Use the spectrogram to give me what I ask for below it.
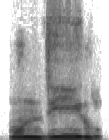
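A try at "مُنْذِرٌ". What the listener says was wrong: জি টান হয়ে যাচ্ছে, জালের নিচে জের। মুন জিরু, মুন জিরু।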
